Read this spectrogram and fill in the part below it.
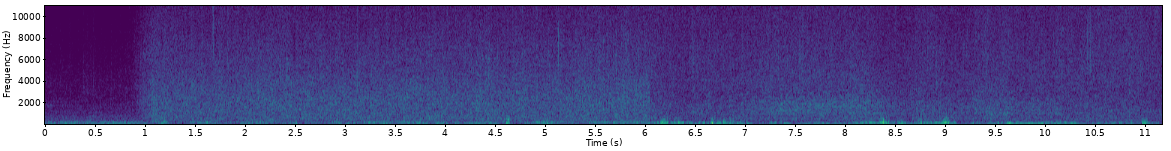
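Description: Heavy rain and hail pour down steadily outdoors.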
